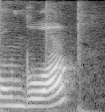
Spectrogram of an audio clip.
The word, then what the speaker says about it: Ohmboa: soi à la maison normalement ça se prononce mon beau à ça vient du doigt la qui est un dialecte camerounais parce que je suis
